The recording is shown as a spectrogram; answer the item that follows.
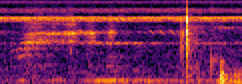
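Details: Crickets (kuliglig) at night beside Yambo Lake in Nagcarlan, Laguna, at a campsite: a steady, high, unbroken shimmering trill, with a soft low murmur of voices and a single sharp click near the end.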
